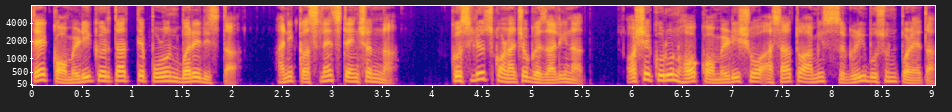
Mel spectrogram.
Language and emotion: Goan Konkani, neutral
